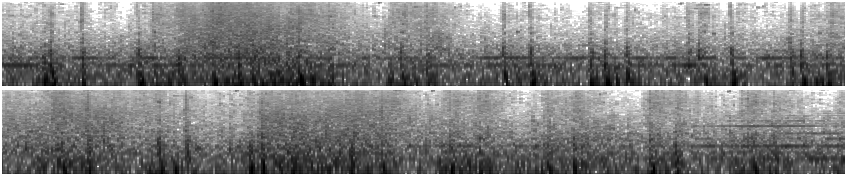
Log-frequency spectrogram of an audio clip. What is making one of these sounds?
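Horse hooves pound steadily in a fast gallop.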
